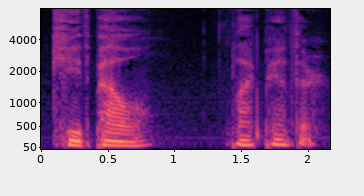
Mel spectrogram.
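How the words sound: It is said in a grave, weighty way.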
